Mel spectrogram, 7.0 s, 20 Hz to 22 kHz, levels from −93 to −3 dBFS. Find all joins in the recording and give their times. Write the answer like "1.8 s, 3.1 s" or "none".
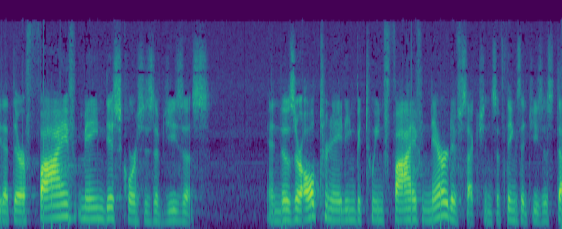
none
